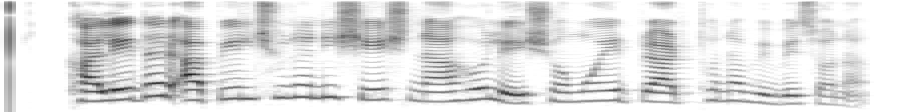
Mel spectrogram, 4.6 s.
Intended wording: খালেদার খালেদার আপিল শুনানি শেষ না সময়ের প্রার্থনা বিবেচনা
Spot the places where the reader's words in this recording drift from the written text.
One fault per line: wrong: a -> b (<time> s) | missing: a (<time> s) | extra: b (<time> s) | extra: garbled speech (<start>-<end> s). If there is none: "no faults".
missing: খালেদার (0.8 s)
extra: হলে (2.3 s)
